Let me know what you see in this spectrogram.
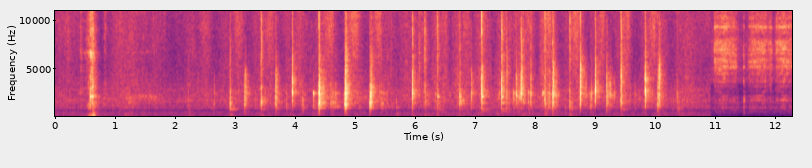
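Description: A metal reference surface rubbed back and forth over the vertical dovetail ways of a Schaublin SV-12 milling machine column to spot them with marking paint: a run of short, quick scraping strokes, about three a second, after a single knock near the start.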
